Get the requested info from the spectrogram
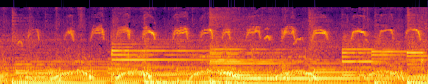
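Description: Soft background music with held chords, over which pigeon squabs being fed beak-to-beak by their parents give rapid, high squeaky begging peeps, about four a second, with lower rising-and-falling calls between them.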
